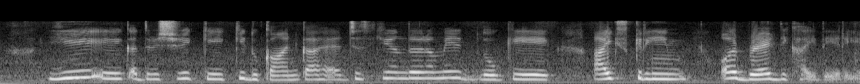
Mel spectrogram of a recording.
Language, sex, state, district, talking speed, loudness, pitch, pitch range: Hindi, female, Rajasthan, Bikaner, 140 wpm, -13 LUFS, 245 Hz, 230-285 Hz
